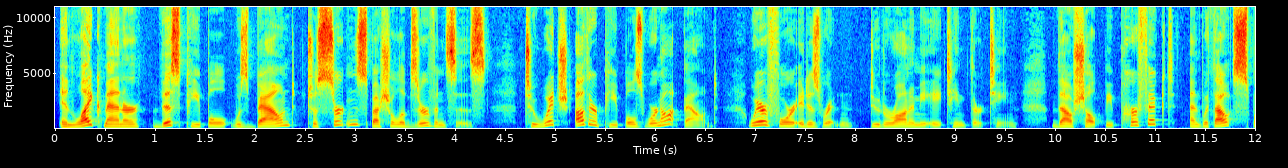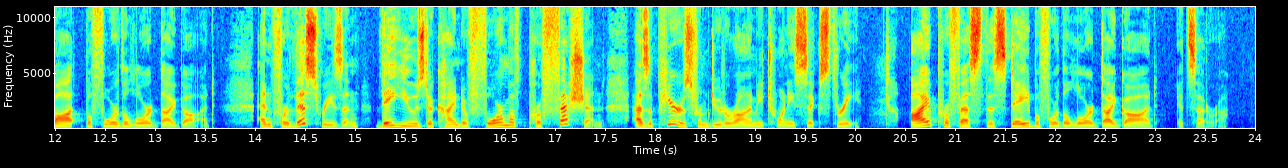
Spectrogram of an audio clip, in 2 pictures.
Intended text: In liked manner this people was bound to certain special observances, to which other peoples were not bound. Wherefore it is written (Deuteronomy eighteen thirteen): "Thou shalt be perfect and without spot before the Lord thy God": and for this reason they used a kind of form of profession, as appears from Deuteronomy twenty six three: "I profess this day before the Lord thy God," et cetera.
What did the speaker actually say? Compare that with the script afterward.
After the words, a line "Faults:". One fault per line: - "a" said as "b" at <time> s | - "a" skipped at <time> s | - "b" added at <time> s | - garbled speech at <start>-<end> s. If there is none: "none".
In like manner this people was bound to certain special observances, to which other peoples were not bound. Wherefore it is written (Deuteronomy eighteen thirteen): "Thou shalt be perfect and without spot before the Lord thy God": and for this reason they used a kind of form of profession, as appears from Deuteronomy twenty six three: "I profess this day before the Lord thy God," et cetera.
Faults:
- "liked" said as "like" at 0.2 s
